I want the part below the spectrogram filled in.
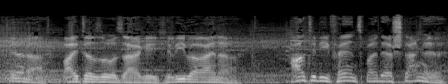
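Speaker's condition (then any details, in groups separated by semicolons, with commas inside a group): No condition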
